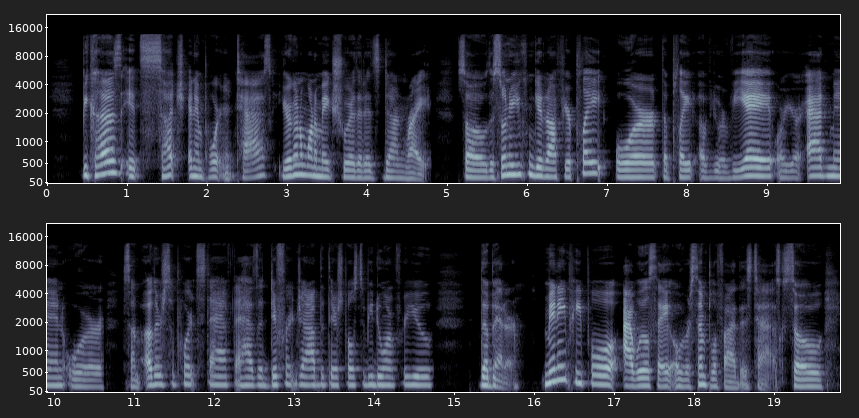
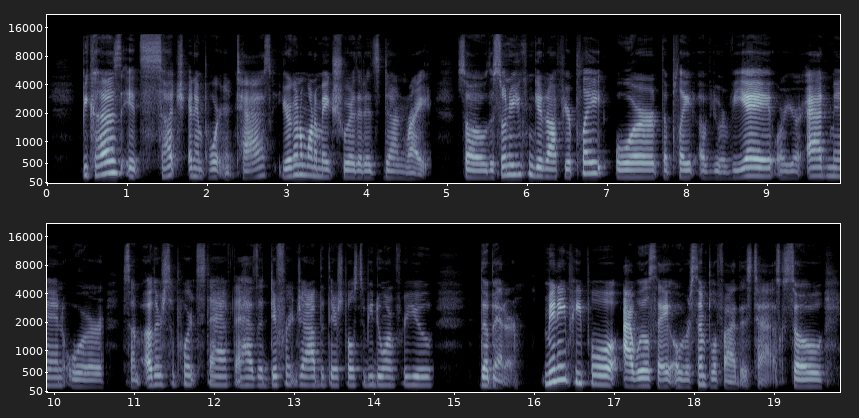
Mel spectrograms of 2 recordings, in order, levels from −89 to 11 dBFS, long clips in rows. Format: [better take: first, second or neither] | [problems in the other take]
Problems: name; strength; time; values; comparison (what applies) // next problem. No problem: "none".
first | thin; somewhat; fading below 250 Hz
